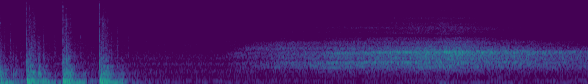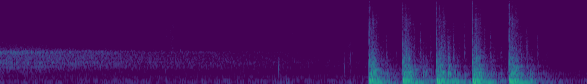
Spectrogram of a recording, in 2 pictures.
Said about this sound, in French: Toc toc. Qui est là?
